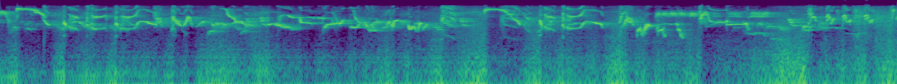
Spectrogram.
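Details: Kacer (oriental magpie-robin) holding one spot on a perch delivers a rich, continuous run of high looping whistles, quick warbles and sharp chips, steady throughout, with a low hum beneath.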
